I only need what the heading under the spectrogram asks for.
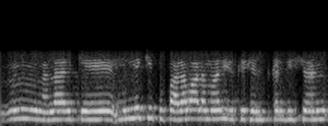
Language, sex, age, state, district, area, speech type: Tamil, female, 18-30, Tamil Nadu, Tiruchirappalli, rural, conversation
